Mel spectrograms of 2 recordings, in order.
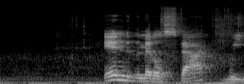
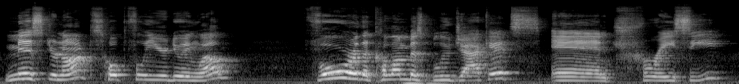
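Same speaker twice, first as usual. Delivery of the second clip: loud, slow excited shout-out; 6 semitones higher, 8 dB louder than usual. Real, not acted. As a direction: call out the name with hype.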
